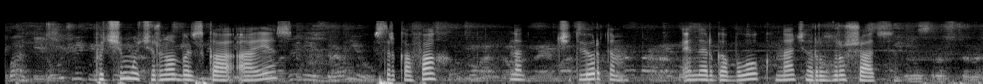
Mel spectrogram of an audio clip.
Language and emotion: Russian, neutral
